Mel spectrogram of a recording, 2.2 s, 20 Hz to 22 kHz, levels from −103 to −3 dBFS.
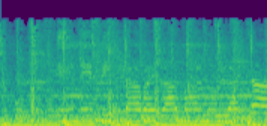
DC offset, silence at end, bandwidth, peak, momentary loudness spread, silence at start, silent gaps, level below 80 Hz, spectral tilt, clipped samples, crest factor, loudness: under 0.1%; 0 s; 11.5 kHz; -2 dBFS; 1 LU; 0 s; none; -20 dBFS; -5.5 dB/octave; under 0.1%; 12 dB; -15 LUFS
